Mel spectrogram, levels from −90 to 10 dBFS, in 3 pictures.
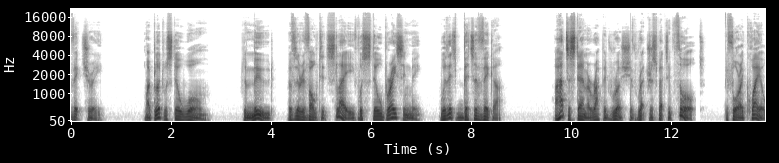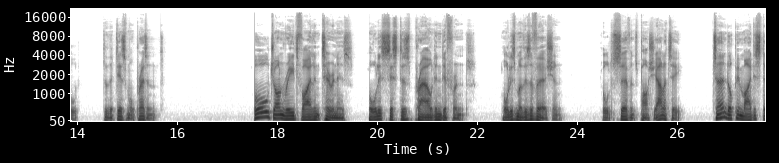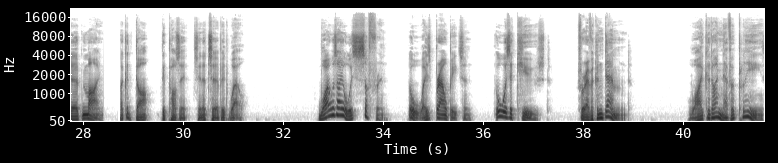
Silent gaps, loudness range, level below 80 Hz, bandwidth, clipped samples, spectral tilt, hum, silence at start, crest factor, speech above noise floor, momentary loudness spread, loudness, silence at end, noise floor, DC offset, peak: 12.51-12.57 s, 28.70-28.74 s; 5 LU; -34 dBFS; 18.5 kHz; under 0.1%; -6 dB/octave; none; 0 s; 14 dB; 59 dB; 13 LU; -15 LUFS; 0 s; -73 dBFS; under 0.1%; 0 dBFS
